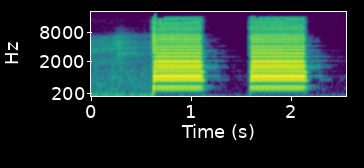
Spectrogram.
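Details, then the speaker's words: Kia Cerato with 472,000 km, newly fitted replacement two-tone horns (about 400 and 500 Hz) with new wiring; two clean steady half-second blasts, firm note, no crackle or fading — normal car horn. "вот подключили слушаем вот теперь уже нормально вот это нравится"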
